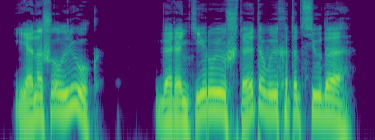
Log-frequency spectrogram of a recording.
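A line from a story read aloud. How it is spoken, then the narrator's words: Confident reassuring declaration. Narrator (Russian): уверенным голосом заявил Крис, дабы не обрекать Шеву на мысли о безнадежности их положения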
